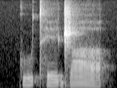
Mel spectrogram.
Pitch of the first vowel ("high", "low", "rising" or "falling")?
rising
